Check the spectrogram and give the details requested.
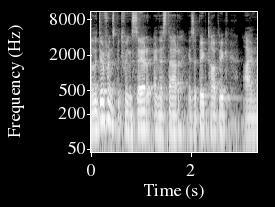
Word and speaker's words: estar: about, around, above, and they would pronounce it like estar, which might sound alright for us to speak English, but obviously the schwa sound it doesn't exist in Spanish. So we definitely want to pronounce it in the Spanish way.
